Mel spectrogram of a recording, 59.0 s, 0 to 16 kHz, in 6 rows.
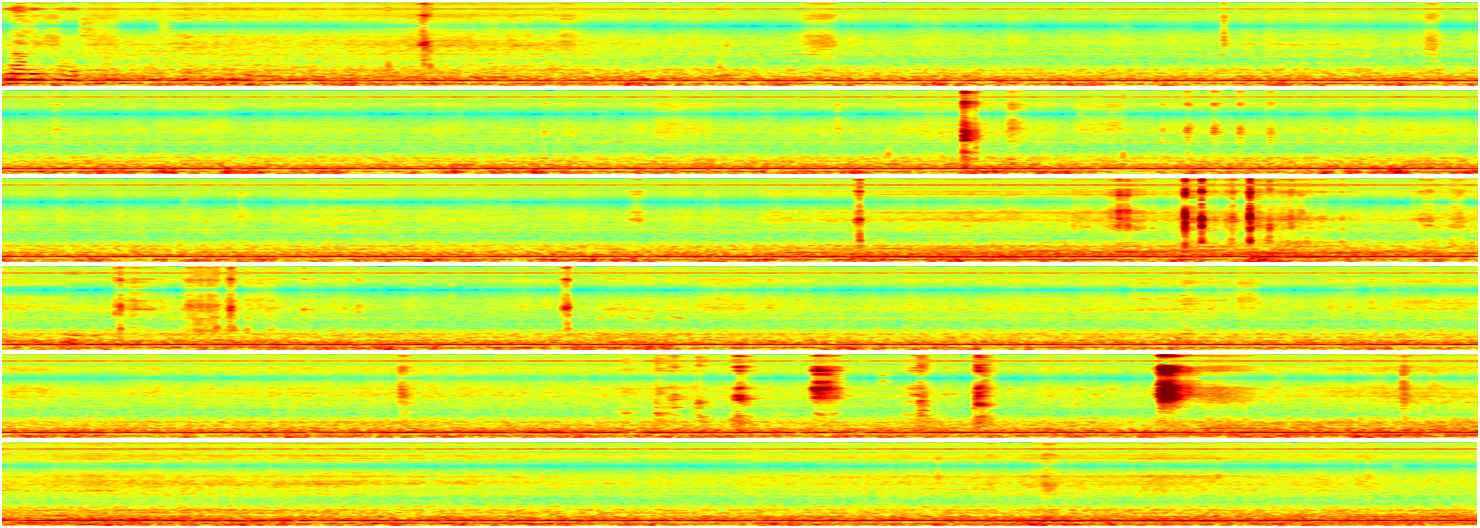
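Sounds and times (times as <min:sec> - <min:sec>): air conditioner humming: 0:00.0 - 0:59.0
faint clicks: 0:17.5 - 0:18.4.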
